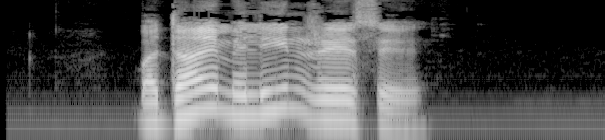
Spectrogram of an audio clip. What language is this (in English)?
Wadiyara Koli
